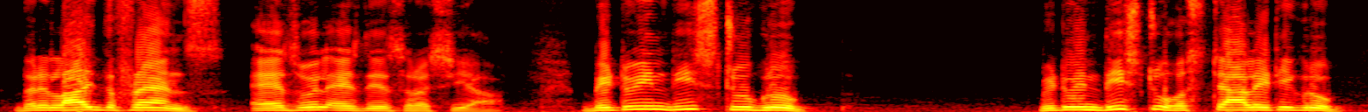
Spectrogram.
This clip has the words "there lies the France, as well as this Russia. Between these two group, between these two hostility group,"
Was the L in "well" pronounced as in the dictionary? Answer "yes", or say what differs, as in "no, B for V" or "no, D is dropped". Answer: yes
